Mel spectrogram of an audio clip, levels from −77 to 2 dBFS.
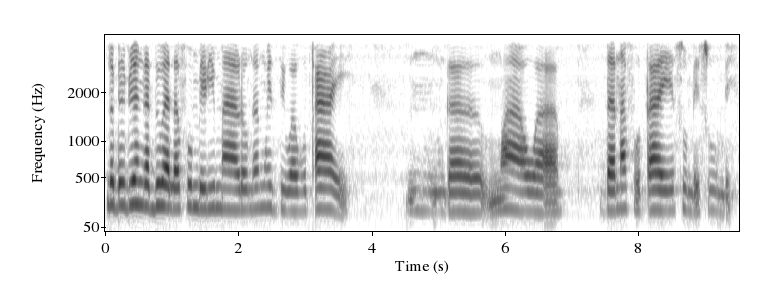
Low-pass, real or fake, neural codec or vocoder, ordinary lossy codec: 3.6 kHz; fake; codec, 16 kHz, 16 kbps, FunCodec, trained on Chinese and English, 50 frames a second; none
